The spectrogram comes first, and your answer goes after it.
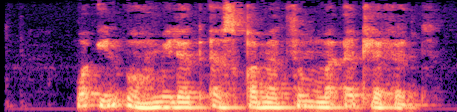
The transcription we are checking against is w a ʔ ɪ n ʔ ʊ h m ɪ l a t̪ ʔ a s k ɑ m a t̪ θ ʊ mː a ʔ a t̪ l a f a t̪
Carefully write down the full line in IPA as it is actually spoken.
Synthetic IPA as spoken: w a ʔ ɪ n ʔ ʊ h m ɪ l a t̪ ʔ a s q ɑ m a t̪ θ ʊ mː a ʔ a t̪ l a f a t̪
